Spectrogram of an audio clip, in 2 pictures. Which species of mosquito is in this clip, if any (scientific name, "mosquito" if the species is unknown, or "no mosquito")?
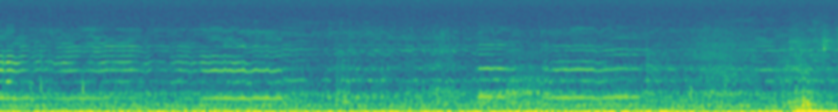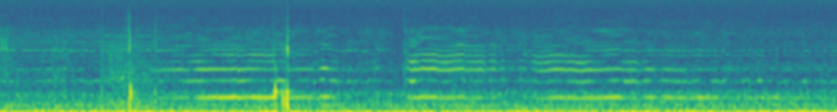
Culex quinquefasciatus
